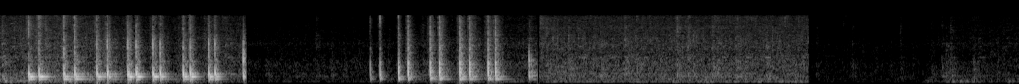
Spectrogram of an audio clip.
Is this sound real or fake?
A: real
